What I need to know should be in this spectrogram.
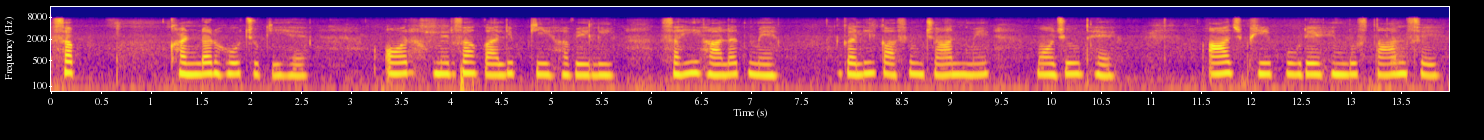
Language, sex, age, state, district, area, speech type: Urdu, female, 18-30, Delhi, Central Delhi, urban, spontaneous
